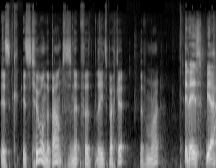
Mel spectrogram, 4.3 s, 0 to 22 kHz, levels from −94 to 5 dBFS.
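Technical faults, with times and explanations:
No technical faults are audible anywhere in this speech recording.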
